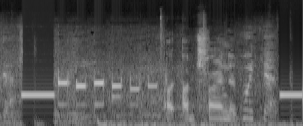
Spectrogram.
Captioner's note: pad beeping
